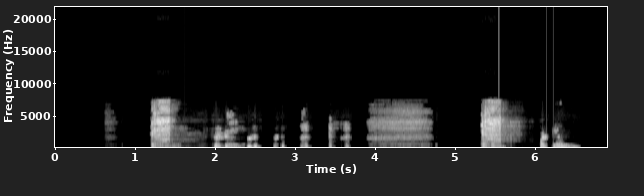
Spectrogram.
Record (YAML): cough_length: 6.9 s
cough_amplitude: 32257
cough_signal_mean_std_ratio: 0.4
survey_phase: beta (2021-08-13 to 2022-03-07)
age: 45-64
gender: Female
wearing_mask: 'No'
symptom_cough_any: true
symptom_new_continuous_cough: true
symptom_runny_or_blocked_nose: true
symptom_sore_throat: true
symptom_fatigue: true
symptom_headache: true
symptom_change_to_sense_of_smell_or_taste: true
symptom_loss_of_taste: true
smoker_status: Never smoked
respiratory_condition_asthma: false
respiratory_condition_other: false
recruitment_source: Test and Trace
submission_delay: 1 day
covid_test_result: Positive
covid_test_method: RT-qPCR
covid_ct_value: 14.1
covid_ct_gene: ORF1ab gene
covid_ct_mean: 14.6
covid_viral_load: 17000000 copies/ml
covid_viral_load_category: High viral load (>1M copies/ml)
